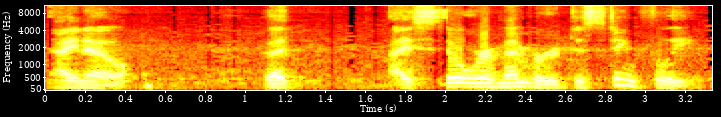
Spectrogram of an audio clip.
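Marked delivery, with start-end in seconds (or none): none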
